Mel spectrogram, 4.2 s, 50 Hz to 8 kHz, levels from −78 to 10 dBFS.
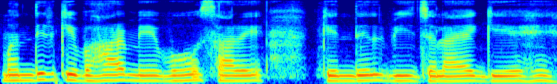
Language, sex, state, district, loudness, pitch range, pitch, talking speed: Hindi, female, Arunachal Pradesh, Longding, -14 LUFS, 170-185 Hz, 175 Hz, 155 wpm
